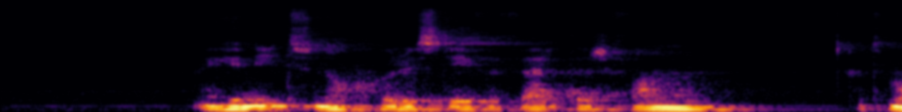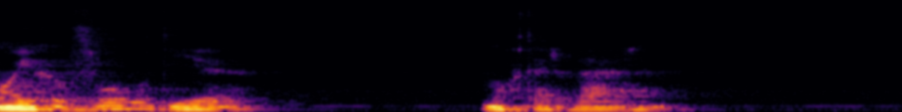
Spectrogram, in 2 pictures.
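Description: A middle-aged man speaks calmly and slowly, close by.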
